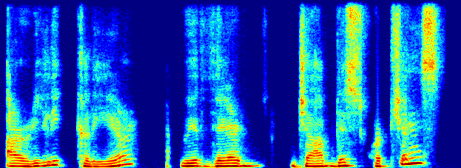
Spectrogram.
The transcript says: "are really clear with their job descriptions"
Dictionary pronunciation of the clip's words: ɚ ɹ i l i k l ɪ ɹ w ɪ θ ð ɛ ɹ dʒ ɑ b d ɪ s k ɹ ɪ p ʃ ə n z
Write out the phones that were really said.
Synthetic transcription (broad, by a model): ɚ ɹ i l i k l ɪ ɹ w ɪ ð ɛ ɹ dʒ ɑ b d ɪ s k ɹ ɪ p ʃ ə n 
